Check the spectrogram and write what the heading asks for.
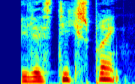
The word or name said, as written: elastikspring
